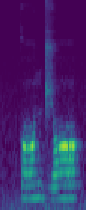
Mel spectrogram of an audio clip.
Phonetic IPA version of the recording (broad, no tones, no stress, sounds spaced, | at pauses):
k ɔ n d͡ʒ ɔ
